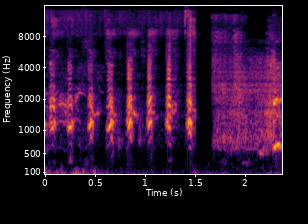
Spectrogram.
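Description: Quick rhythmic laughter, short pitched pulses about five a second, cut off suddenly about one and a half seconds in.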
